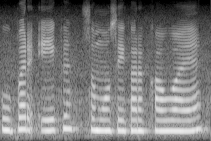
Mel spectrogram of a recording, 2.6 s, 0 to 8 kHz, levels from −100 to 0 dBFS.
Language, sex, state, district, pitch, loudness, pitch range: Hindi, female, Uttar Pradesh, Shamli, 230 Hz, -13 LUFS, 225-250 Hz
